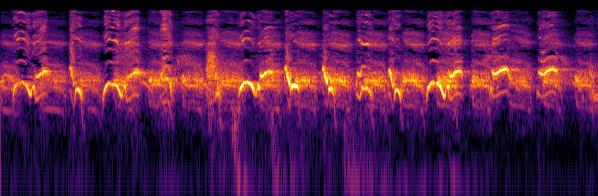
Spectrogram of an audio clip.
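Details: Rapid, jumbled Silver-headed babbler song of curving whistled notes and raspy squawks tumbling quickly one after another with little pause.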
